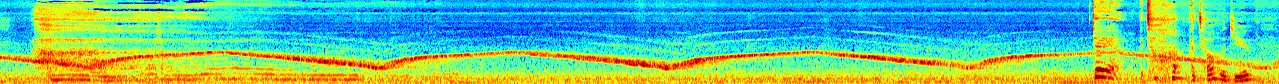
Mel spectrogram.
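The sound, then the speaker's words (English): An ambulance siren wails in slow, rising and falling sweeps, repeating about every four seconds, loud, with a brief burst of clattering noise near the end. “That ambulance ride was long that day.”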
